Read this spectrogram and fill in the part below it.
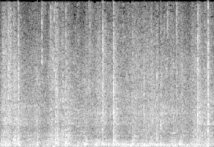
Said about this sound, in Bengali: যে সকল লোকাল কমিউটার ট্রেন রয়েছে তাদের ভিতর এই ট্রেনটি আমার দেখা সবচেয়ে বেশি গতিশীল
